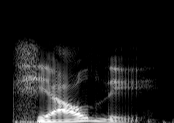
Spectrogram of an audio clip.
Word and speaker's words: 条理: Organized translates as 条理, which is pronounced with a mid-rising tone on a and a falling rising tone on I, like 条理.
